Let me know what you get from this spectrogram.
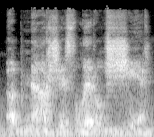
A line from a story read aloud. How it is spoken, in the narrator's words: Papa snarled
